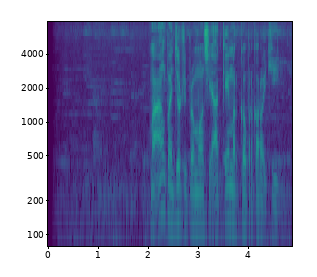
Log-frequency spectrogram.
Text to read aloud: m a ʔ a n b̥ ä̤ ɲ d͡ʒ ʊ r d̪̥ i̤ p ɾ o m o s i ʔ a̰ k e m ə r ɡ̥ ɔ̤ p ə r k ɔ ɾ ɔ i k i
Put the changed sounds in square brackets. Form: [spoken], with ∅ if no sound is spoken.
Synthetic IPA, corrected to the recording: m a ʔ a [ŋ] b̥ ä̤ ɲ d͡ʒ ʊ r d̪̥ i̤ p ɾ o m o s i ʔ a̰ k e m ə r ɡ̥ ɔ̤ p ə r k ɔ ɾ ɔ i k i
